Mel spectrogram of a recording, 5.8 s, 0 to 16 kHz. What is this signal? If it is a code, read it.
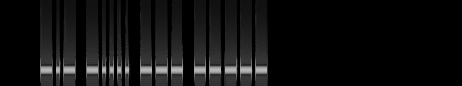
Morse code, heard as a keyed tone, about 25 wpm, 700 Hz. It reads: K6O0
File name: practice / 25wpm / Four Letter-Number Combinations - 25wpm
